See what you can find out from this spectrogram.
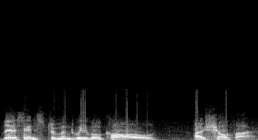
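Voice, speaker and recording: A man's voice: on the high side, moderate pace, lightly acted. A man voicing a commanding, solemn shepherd king with stately, declamatory speech in a vintage children's cartoon. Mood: grand, commanding. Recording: dull, noisy vintage cartoon soundtrack.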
